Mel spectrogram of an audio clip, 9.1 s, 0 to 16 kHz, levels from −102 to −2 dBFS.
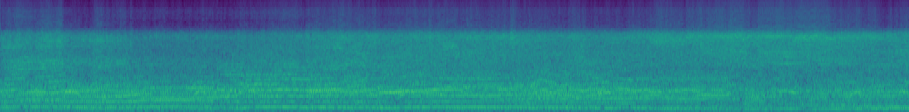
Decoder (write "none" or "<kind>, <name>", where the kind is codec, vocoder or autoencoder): vocoder, Vocos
